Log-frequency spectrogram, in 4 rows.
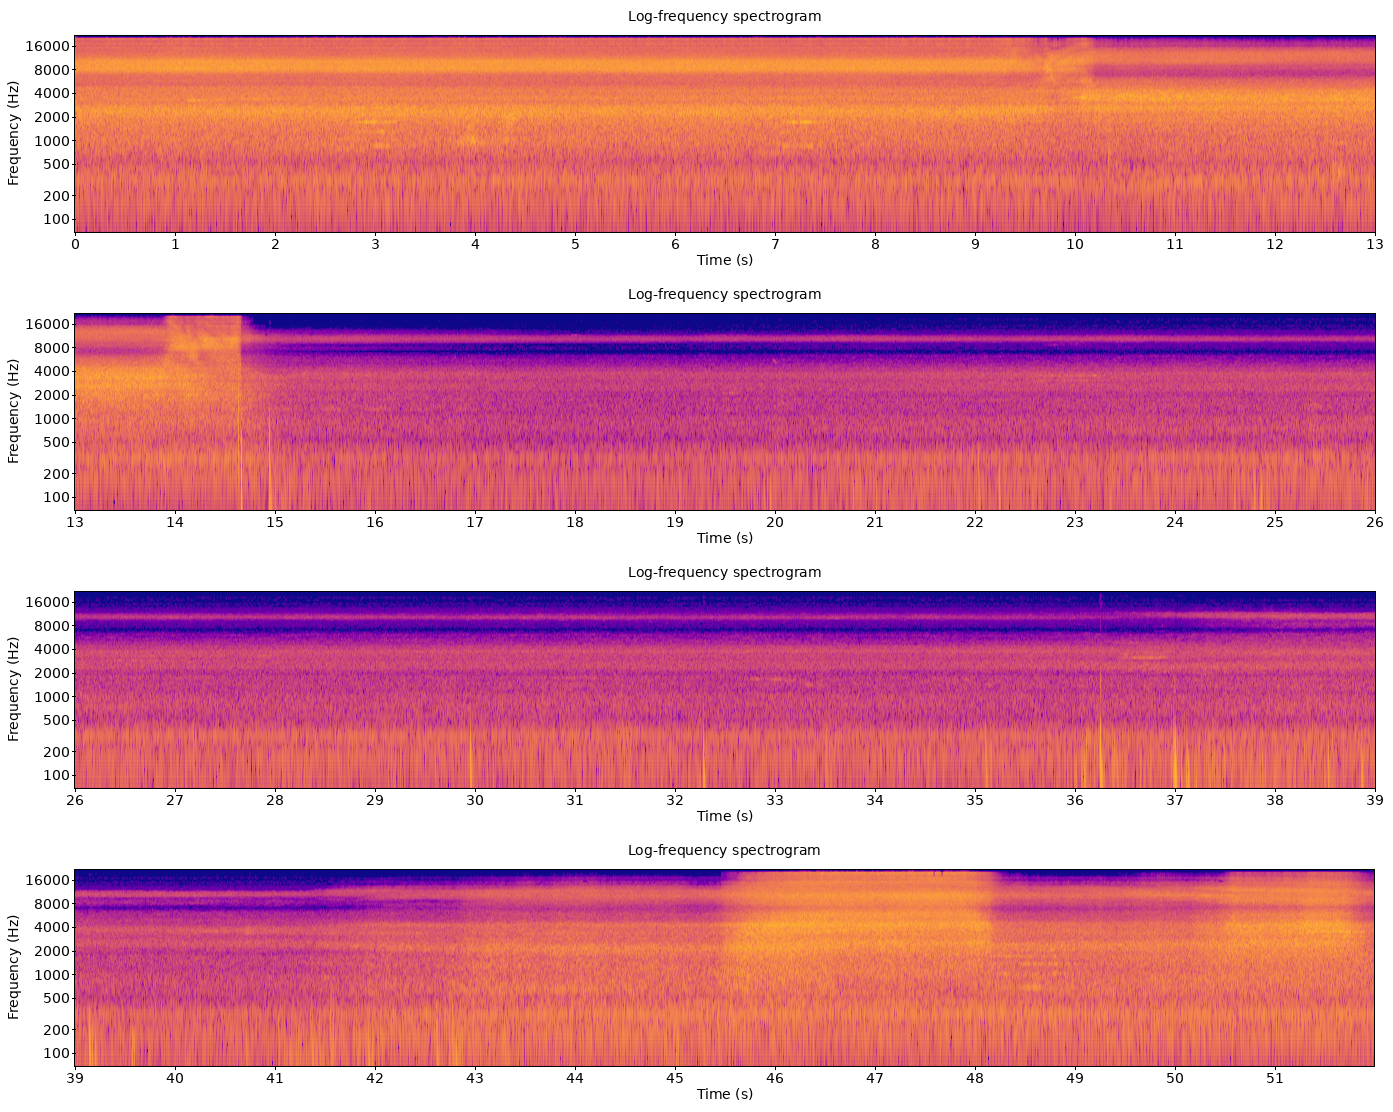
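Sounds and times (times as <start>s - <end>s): loud rushing noise: 0.0s - 15.4s, 41.6s - 51.9s
drilling machine engine running: 0.0s - 16.3s, 39.6s - 51.9s.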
